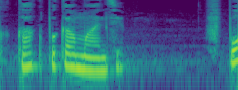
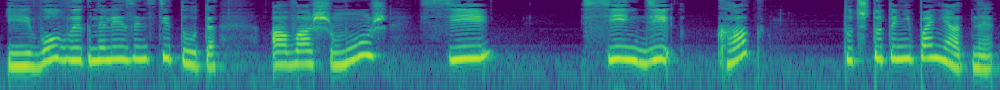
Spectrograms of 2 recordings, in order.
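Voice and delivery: raised, halting puzzled reading; 5 semitones higher than usual. A narrator's reading. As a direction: stumble over the strange name, baffled.

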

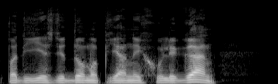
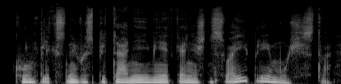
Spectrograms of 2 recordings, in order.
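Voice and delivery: muttering; 8 dB quieter than usual. A narrator's reading. Beatrice goes on about co-education, muttering. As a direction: keep mumbling softly to yourself. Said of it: "продолжала бормотать Беатриса".

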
